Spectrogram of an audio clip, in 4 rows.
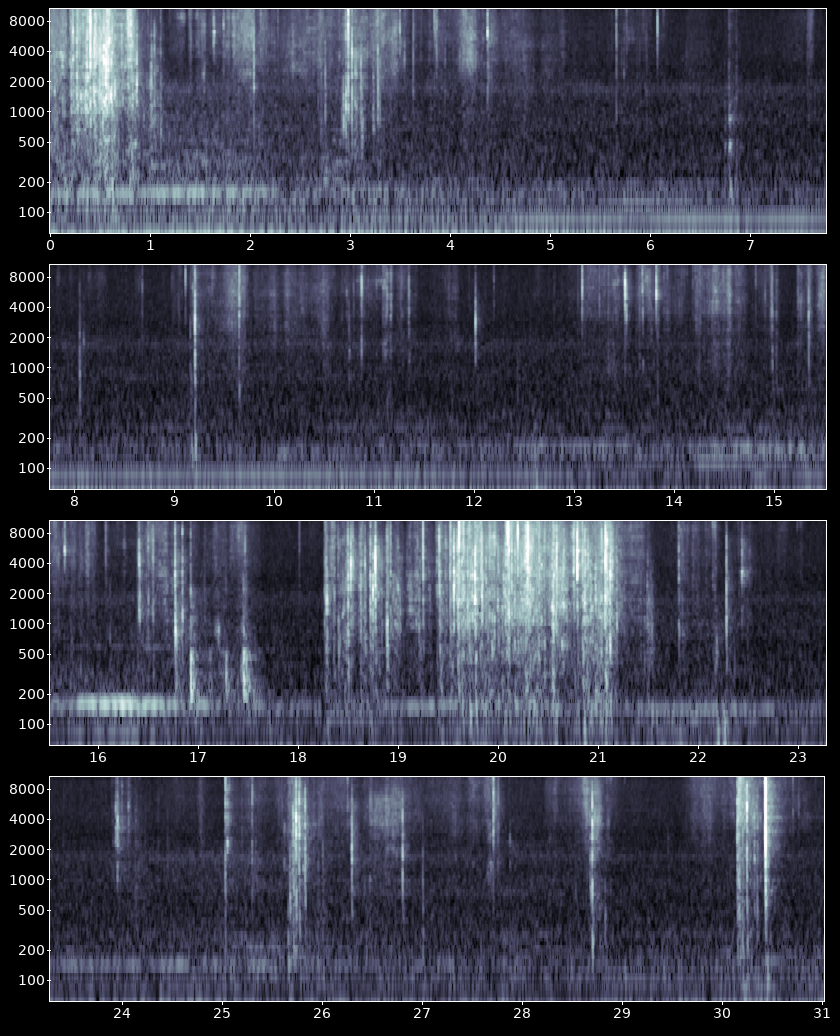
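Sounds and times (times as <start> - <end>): plastic crinkling and rustling: 0.0 - 5.0, 18.2 - 22.7, 23.9 - 29.0.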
